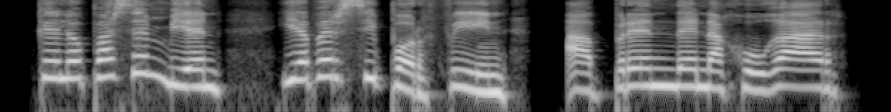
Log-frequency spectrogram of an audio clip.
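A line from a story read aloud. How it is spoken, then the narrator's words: Exclaiming. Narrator (Spanish): exclamó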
